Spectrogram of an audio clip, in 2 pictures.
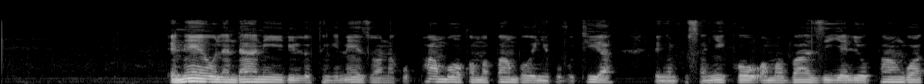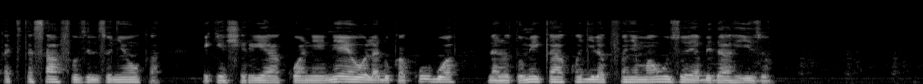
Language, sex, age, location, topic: Swahili, male, 25-35, Dar es Salaam, finance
